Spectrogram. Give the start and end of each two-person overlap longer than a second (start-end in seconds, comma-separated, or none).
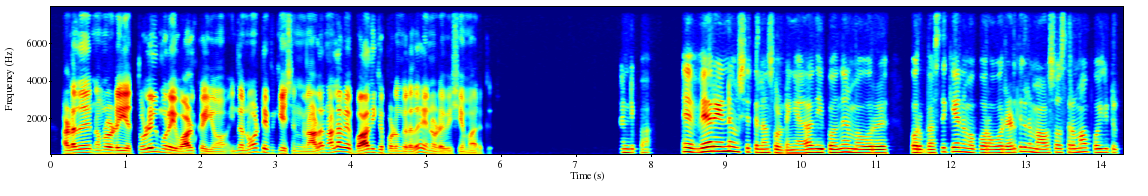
none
